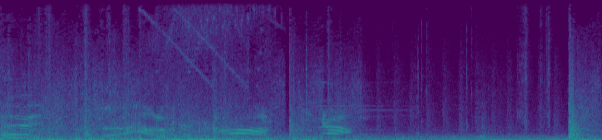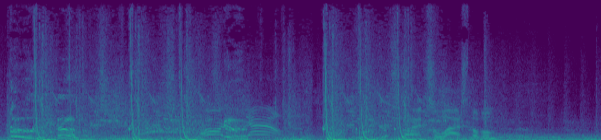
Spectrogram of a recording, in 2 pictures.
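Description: Energy weapons fire in rapid bursts with whining zaps.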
